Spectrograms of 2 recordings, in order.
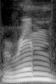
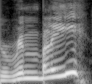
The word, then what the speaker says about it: Rimby: Not like the way Mark pronounced it 7 or 8 times. Oh, you earlier. Mean during our rehearsal? Yeah. Our rehearsal podcast where I said Rimbly? Over and over.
